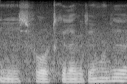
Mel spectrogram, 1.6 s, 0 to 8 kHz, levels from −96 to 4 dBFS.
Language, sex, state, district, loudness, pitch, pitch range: Hindi, male, Uttar Pradesh, Shamli, -17 LUFS, 100 Hz, 95-110 Hz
